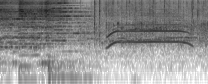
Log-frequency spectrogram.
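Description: A live stage song's music ends about halfway through, and then one long held note follows, swooping up at its start and falling away at the end, over crowd cheering and applause.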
